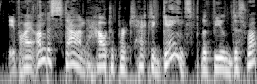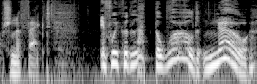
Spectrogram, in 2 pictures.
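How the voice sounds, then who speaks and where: An elderly, old-fashioned inventor in a radio drama. He is polite but fretful, with a bright voice that swings widely in pitch. He is hesitant, curious and courteously insistent. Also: slightly rough, exaggerated voice. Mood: earnest, worried. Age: older.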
